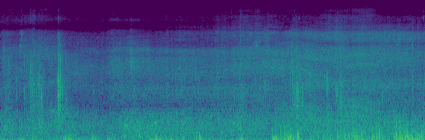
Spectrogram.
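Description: Wind buffeting the microphone in uneven gusts, a low rumbling roar. A few faint, light clicks sound over it.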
